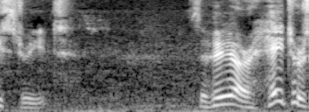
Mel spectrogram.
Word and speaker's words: Hayter: so here we are hater street although it is spelled with y but it's still pronounced the same way and it is literally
